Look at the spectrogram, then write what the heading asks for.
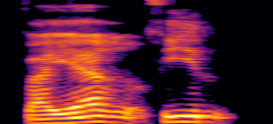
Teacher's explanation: Waqaf dengan sukun biasa. Fayar fir, maka ra akan jadi nipis. Sebab apa? Ra mati. Kalau waqaf dengan ishmam pula sama, sebab dia pakai hukum waqaf.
